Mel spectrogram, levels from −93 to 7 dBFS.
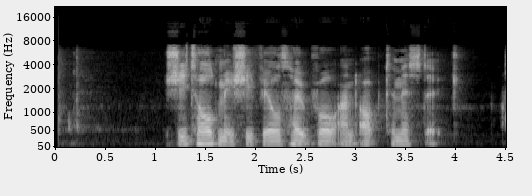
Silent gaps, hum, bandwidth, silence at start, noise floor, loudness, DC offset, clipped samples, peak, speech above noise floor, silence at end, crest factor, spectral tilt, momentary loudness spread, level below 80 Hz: none; none; 10.5 kHz; 1.1 s; -68 dBFS; -19 LUFS; under 0.1%; under 0.1%; -2 dBFS; 48 dB; 0.5 s; 20 dB; -3.5 dB/octave; 10 LU; -56 dBFS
